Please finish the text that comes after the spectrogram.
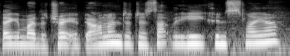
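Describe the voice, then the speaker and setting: A woman's voice: on the high side, steady tone, fairly quick, soft background music, close to an everyday voice. A woman voicing a hostile, clipped imperial soldier giving urgent orders in a fantasy video game. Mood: urgent, commanding. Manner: clipped, commanding.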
